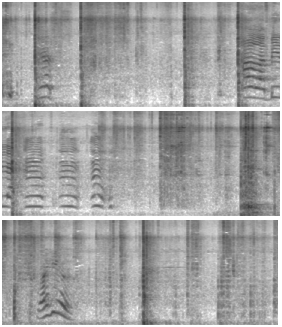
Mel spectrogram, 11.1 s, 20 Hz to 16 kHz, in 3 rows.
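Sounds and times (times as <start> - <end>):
basketball bouncing on hard ground: 0.0 - 4.2, 6.8 - 11.0.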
